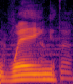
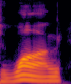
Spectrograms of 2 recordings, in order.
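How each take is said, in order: First: The name is said with an anglicized pronunciation. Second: The name is said with a Mandarin-like pronunciation. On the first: The speaker calls it wrong. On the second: The speaker calls it right.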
